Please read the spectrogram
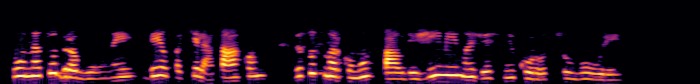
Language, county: Lithuanian, Vilnius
